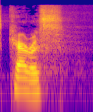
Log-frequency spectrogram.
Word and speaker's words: charis: It's charis.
